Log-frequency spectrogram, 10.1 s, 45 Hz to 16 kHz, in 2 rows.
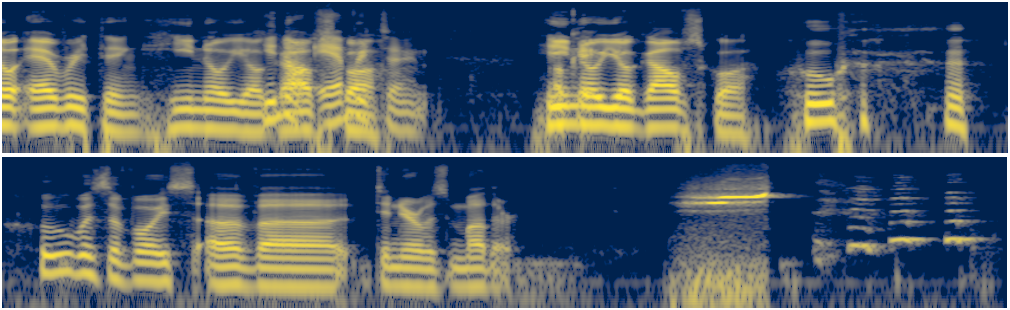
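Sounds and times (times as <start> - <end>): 
speech: 0.0 - 7.8
shrill Mexican mouth whistle sliding upward: 8.4 - 9.1.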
